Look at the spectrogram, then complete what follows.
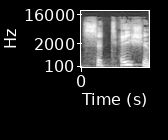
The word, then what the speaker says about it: Cetacean: His family donated that collection to the Cetacean, am I pronouncing it correctly?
